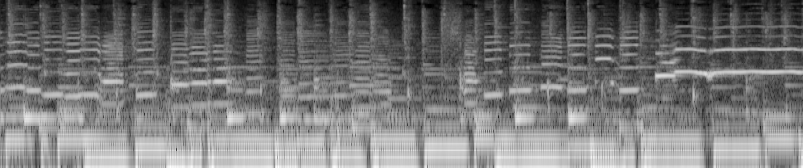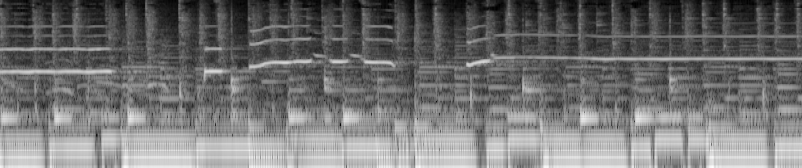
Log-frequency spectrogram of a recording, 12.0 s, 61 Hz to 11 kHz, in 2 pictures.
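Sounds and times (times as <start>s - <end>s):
high saxophone note: 0.0s - 7.0s
salsa band playing: 0.0s - 12.0s.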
